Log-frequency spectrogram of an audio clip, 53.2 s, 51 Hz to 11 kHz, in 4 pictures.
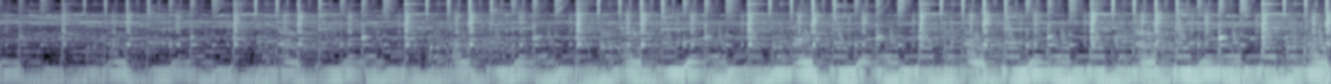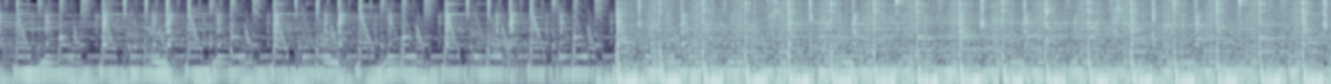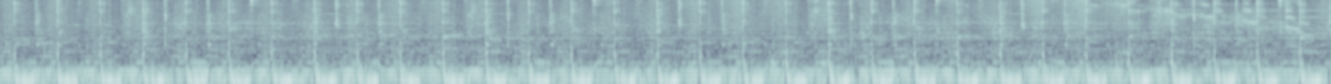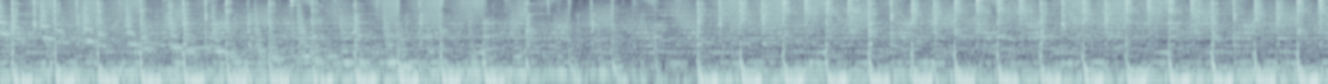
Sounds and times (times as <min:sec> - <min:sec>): Electronica: 0:00.0 - 0:53.2
Techno: 0:00.0 - 0:53.2
Trance music: 0:00.0 - 0:53.2
Dubstep: 0:06.0 - 0:53.2
Soundtrack music: 0:15.6 - 0:53.2.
